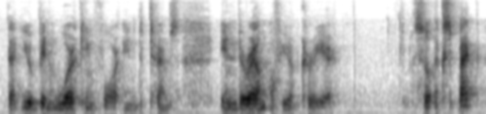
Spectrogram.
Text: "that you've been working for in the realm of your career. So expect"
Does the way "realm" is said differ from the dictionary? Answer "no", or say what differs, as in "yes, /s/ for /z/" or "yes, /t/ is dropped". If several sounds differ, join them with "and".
no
